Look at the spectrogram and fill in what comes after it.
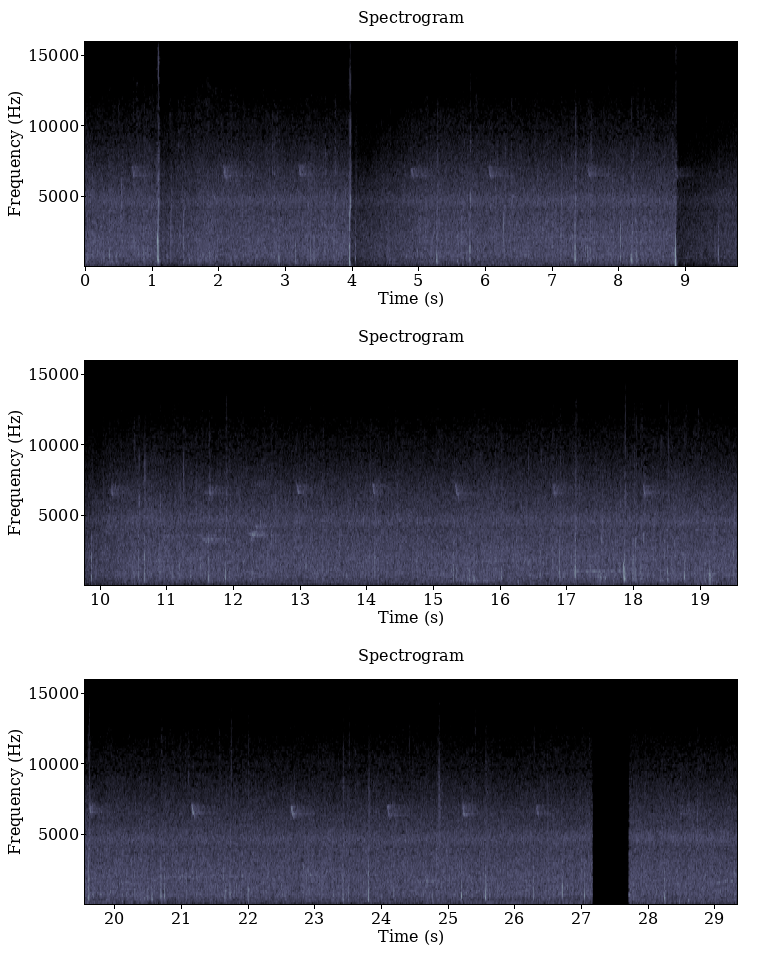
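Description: Steady rain falling on forest leaves and ground, an even hiss scattered with the small ticks of drops. A faint high chirp repeats about once a second through it, and the sound cuts out for a moment near the end.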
